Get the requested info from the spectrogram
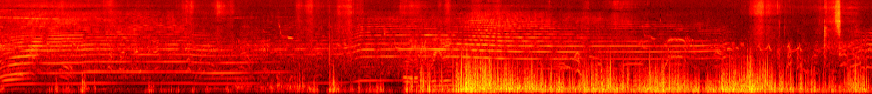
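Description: High-pitched whine of an RC foam jet's MegaJet brushless electric motor and propeller, rising in pitch as the plane makes a low pass and then holding steady as it climbs away. From about halfway in, loud wind rumble on the microphone drowns most of it out, with the whine still faintly under it until near the end.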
